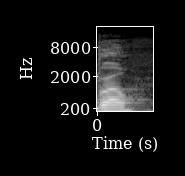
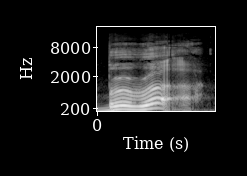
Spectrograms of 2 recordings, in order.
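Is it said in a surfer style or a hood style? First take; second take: surfer style; hood style. First: It is a clipped surfer-style "bro." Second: It is a breathy hood-style "bruh" with dropped lip.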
